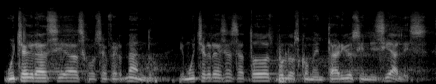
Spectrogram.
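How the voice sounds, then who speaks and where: A man moderating a formal panel, measured and structured, laying out points in order. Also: medium pitch, in a large hall. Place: conference hall.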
